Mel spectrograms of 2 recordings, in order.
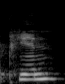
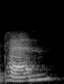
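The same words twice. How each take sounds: First: "pin" with short I, standing for pen; Irish "pen". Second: Said in the usual way. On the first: Shown as a demonstration. Coach showing the vowel, pen said as "pin". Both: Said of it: "not your pen".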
